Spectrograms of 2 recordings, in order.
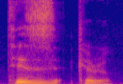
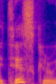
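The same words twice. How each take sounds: First: "Tizkeru" with a long buzzing Z; clear Zayin. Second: "Tizkeru" said as tiskeru, with an S; unclear Zayin. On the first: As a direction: separate the voiced Z from the K in "Tizkeru". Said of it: "You don't hear the Zayin". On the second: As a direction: turn the Z of "Tizkeru" into a hissed S. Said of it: "you know what that sounds like". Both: Shown as a demonstration.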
